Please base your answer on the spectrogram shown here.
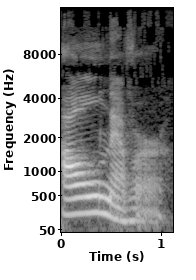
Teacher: Eu começo o som do I, mas eu não termino, não faço esse I. Eu pego do I'll e já boto o L ali.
